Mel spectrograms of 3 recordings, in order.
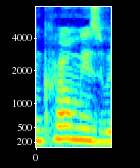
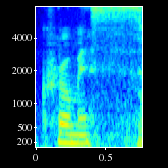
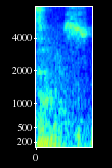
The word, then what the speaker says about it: chromis: That meant sometimes the spotted mandarin would not get any food and the blue-green chromis would eat all of it up. I said that wrong again, didn't I? Chromis. – Chromis is how I've usually heard it.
